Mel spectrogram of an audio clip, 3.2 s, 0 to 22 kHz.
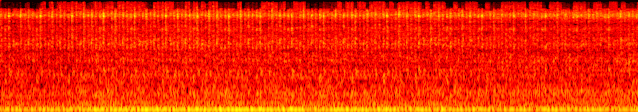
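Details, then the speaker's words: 2004 Ford F350 6.0 diesel idling after first start following replacement of worn seals, O-rings and standpipe: deep steady rumble with even beat, no knocking or misses; best it has sounded in a long time. "Love it. Oh yeah. Best I've heard it sound in a long time."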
